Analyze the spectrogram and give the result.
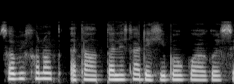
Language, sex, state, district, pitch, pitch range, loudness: Assamese, female, Assam, Kamrup Metropolitan, 220 Hz, 210-255 Hz, -15 LUFS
